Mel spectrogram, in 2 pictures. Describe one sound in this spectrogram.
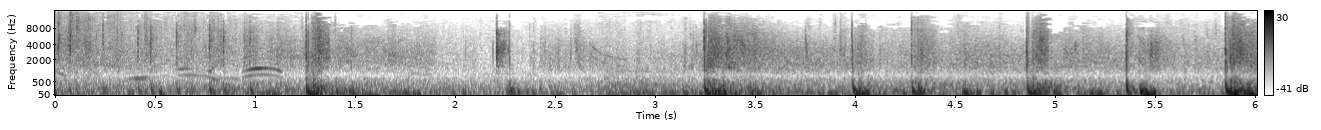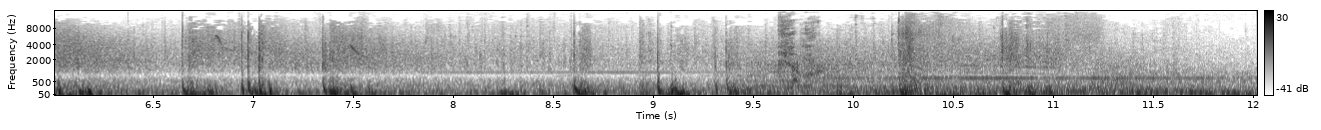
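Artillery shells explode nearby with heavy, rumbling booms.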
